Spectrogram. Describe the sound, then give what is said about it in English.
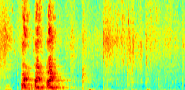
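Two dogs bark in a quick burst of three loud barks, followed by a quieter stretch of low background noise. “Two dogs.”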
